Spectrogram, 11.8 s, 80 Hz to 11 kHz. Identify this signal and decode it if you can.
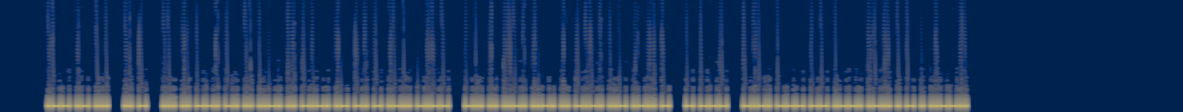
Morse code, heard as a keyed tone, about 50 wpm, 700 Hz. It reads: WAS IT SIGNIFICANTLY DIFFICULT TO COMPLETE?
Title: Sentences from Top 1500 Words 50wpm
